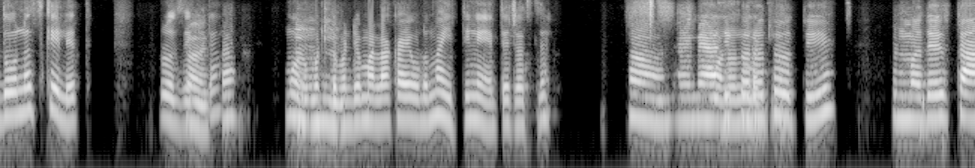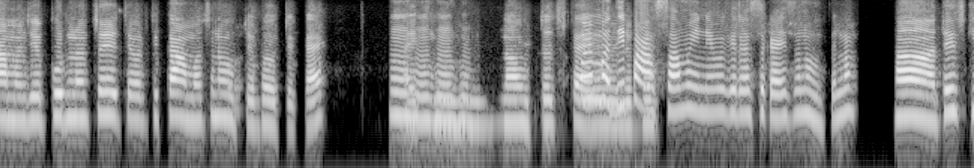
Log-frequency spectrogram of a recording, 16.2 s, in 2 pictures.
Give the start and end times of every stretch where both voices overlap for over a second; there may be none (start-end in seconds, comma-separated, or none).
1.6-2.9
